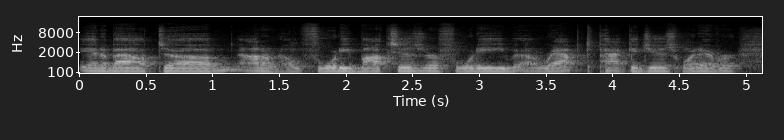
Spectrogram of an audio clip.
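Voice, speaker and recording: Noticeable background noise sits behind a man with a Southern US accent. He speaks at a moderate pace with a fairly high pitch. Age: 60s. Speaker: YouTuber and small farmer. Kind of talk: casual vlog talk. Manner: halting, many fillers.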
